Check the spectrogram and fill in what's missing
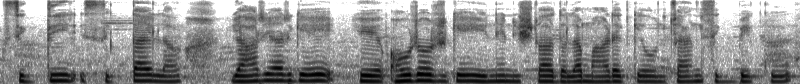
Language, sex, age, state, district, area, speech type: Kannada, female, 18-30, Karnataka, Bangalore Urban, urban, spontaneous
